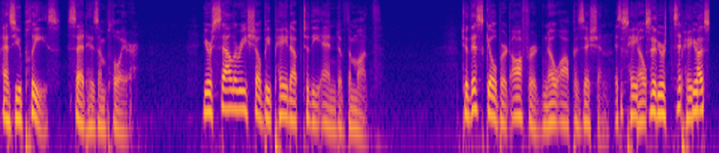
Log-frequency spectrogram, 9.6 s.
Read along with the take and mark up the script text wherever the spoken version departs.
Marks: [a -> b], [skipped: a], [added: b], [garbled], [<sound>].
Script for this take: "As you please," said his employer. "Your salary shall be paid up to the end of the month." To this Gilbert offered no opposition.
"As you please," said his employer. "Your salary shall be paid up to the end of the month." To this Gilbert offered no opposition. [garbled]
